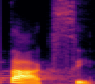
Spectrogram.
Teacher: Na palavra táxi, 4 letras, mas o X tem som de KS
